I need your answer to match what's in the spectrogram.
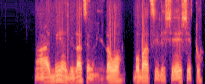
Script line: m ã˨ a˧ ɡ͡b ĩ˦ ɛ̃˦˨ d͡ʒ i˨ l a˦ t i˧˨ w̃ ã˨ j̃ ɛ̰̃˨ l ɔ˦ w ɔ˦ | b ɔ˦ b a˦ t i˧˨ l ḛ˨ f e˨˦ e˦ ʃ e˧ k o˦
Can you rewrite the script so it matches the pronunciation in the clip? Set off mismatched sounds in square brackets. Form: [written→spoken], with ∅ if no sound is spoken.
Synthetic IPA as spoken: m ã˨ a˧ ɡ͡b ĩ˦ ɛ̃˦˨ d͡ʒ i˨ l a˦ t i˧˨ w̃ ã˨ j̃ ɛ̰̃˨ l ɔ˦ w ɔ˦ | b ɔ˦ b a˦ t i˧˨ l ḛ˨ [f→ʃ] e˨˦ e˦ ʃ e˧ [k→t] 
